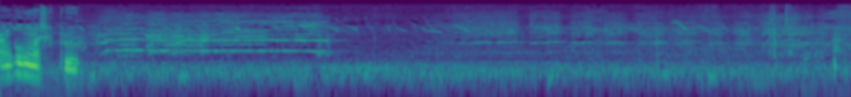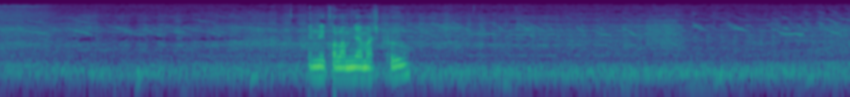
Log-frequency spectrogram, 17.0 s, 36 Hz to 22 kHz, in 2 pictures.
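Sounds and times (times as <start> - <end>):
chickens calling: 0.0 - 17.0
small birds chirping: 0.0 - 17.0
rooster crowing: 0.9 - 3.5.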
